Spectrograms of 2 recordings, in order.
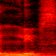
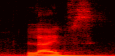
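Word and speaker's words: lives: का हो जाएगा लाइव्स अब यहां पे लीव्स नहीं पढ़िए ये लाइफ से बना है लाइव्स इसलिए इसको लाइव्स बोलेंगे लीव्स नहीं देन काल्स उसका हो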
